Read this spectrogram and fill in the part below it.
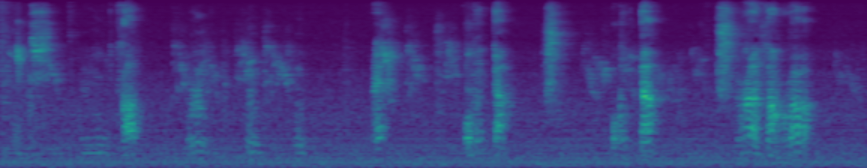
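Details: Grey parrot talking, speech-like phrases mixed with short chirps and squeaky whistled notes, delivered in uneven bursts with brief gaps.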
